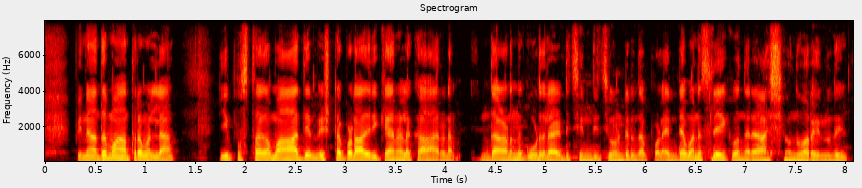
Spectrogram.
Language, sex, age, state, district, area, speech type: Malayalam, male, 18-30, Kerala, Malappuram, rural, spontaneous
